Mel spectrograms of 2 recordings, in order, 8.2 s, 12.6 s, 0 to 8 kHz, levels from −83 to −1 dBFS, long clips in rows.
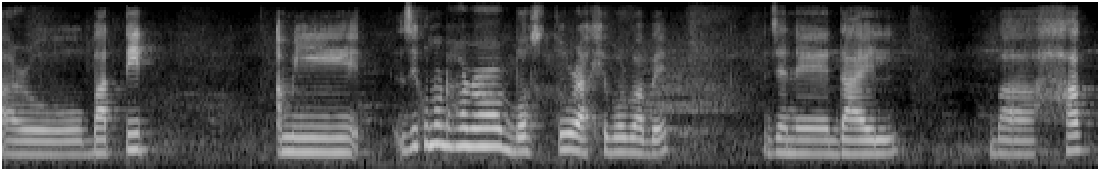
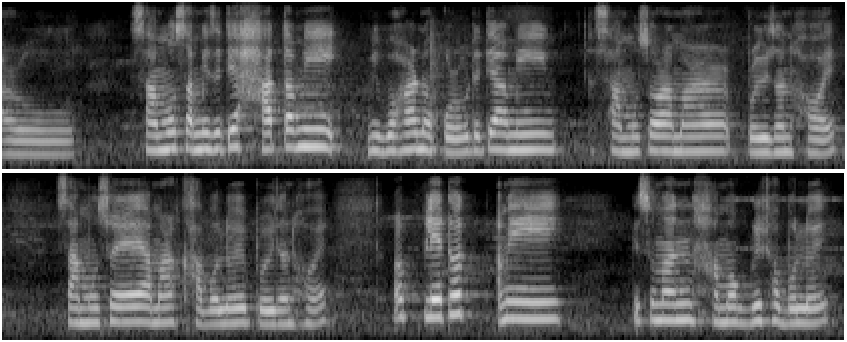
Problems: constant background noise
